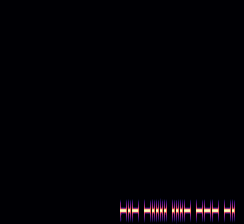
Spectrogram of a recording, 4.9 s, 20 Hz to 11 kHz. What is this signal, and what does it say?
Morse code, heard as a keyed tone, about 32 wpm, 700 Hz. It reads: K6VON
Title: USA Call Signs - 5 Characters - Repeated 3x - 30wpm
